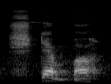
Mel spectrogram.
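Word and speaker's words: Stämman: We have just had our stemma, if you're Scandinavian, or stammen is the way it's spelled, and that's a Scandinavian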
